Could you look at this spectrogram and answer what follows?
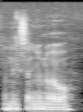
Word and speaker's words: Feliz Año Nuevo: Yes, Feliz Año Nuevo.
